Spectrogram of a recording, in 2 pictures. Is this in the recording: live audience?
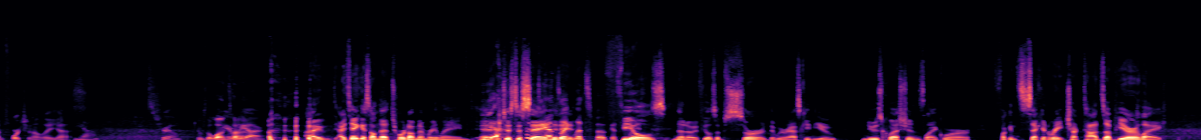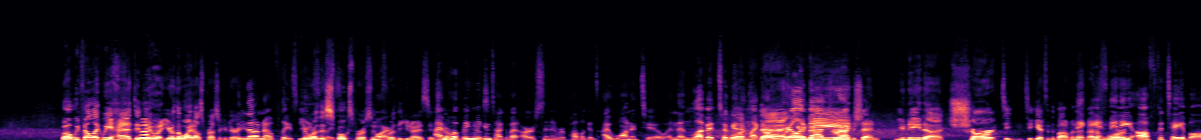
yes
